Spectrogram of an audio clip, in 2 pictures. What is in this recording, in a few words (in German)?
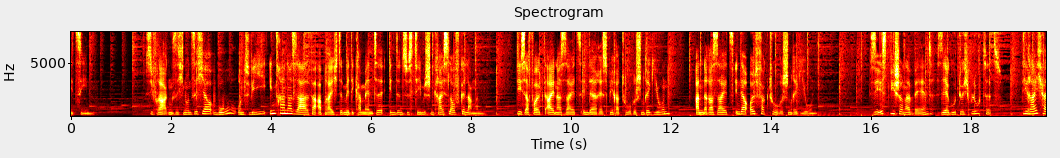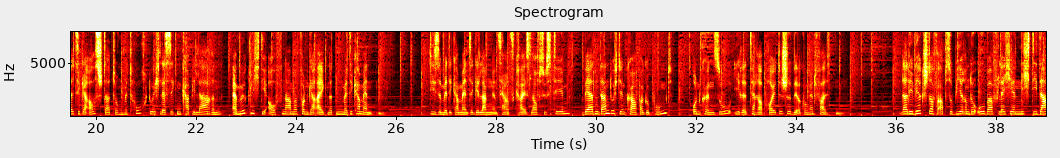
sprachbeispiel e-learning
